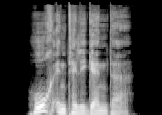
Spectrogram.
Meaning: inflection of hochintelligent: 1. strong/mixed nominative masculine singular 2. strong genitive/dative feminine singular 3. strong genitive plural
- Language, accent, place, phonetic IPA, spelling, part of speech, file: German, Germany, Berlin, [ˈhoːxʔɪntɛliˌɡɛntɐ], hochintelligenter, adjective, De-hochintelligenter.ogg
